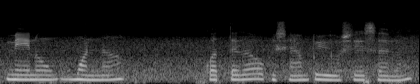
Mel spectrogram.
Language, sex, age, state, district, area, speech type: Telugu, female, 18-30, Andhra Pradesh, Vizianagaram, rural, spontaneous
